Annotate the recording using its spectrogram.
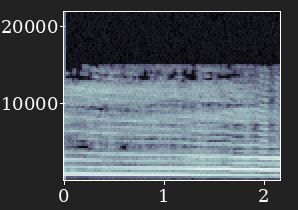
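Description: A person's long, loud, high-pitched scream, held on one note that slides slowly lower.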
